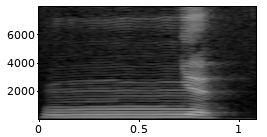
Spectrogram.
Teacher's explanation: Now produce the sound making it come from your nose, not your throat. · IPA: [ɲ]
